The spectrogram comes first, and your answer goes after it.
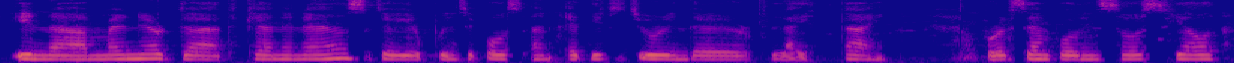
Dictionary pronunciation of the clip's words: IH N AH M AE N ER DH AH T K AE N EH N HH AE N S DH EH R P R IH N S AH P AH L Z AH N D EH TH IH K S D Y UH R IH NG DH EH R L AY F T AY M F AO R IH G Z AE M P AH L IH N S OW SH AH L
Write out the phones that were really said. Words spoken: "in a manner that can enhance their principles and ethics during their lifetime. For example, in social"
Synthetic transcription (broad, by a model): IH N AH M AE N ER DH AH T K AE N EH N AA N S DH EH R P R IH N S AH P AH L S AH N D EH T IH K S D Y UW R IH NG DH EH R L AY F T AY M F AO R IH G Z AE M P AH L IH N S OW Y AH L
